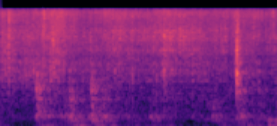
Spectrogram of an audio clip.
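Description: A cheese egg roll fries in a pan with a steady close sizzle and a couple of soft scrapes or taps, no voices.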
